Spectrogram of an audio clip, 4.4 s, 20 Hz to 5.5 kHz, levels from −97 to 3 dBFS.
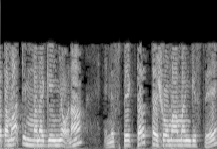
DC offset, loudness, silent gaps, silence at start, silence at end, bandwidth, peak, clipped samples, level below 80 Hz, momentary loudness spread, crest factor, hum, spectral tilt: under 0.1%; -12 LUFS; none; 0 s; 0 s; 4.1 kHz; 0 dBFS; under 0.1%; -42 dBFS; 10 LU; 10 dB; none; -10 dB/octave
